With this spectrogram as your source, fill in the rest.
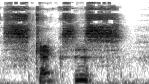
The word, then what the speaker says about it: Skeksis: Now this is, I believe it's pronounced Skeksis, who is from Dark Crystal.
